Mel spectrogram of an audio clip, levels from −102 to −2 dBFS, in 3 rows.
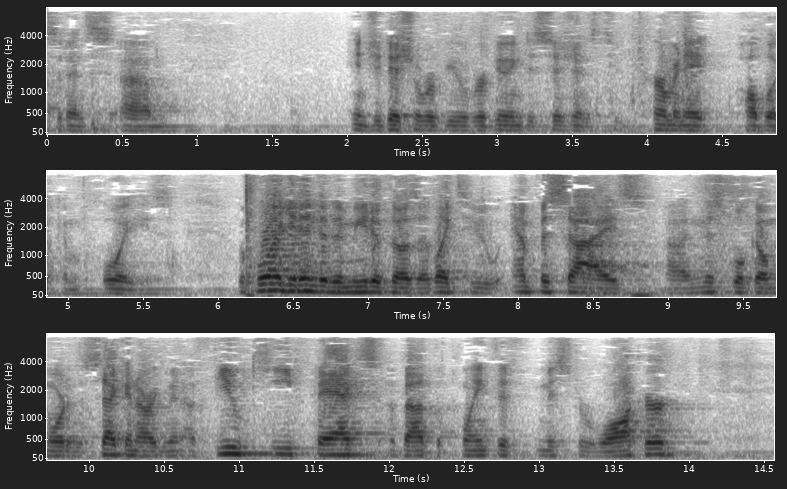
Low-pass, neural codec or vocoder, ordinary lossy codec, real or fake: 7.2 kHz; none; MP3, 32 kbps; real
